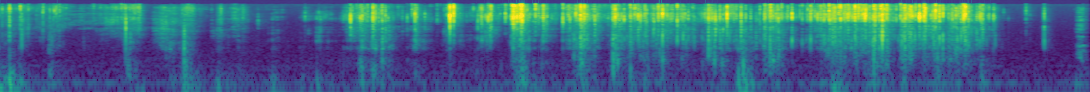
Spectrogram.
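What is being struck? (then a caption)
Empty thin plastic bread bag. A single clear, thin, empty plastic bread bag is opened and rubbed between fingertips, giving a bright, dense crinkling with sharp crackles. The crinkling starts sparse and quiet, swells into a steady, busier rustle through the middle and later part, then drops off near the end.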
